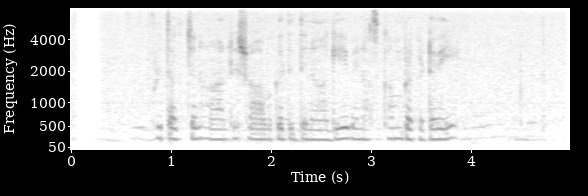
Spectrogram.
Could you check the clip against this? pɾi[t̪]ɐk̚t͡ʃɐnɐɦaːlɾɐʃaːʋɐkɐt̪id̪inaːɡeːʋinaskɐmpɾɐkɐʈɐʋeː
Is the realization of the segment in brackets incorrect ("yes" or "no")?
no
